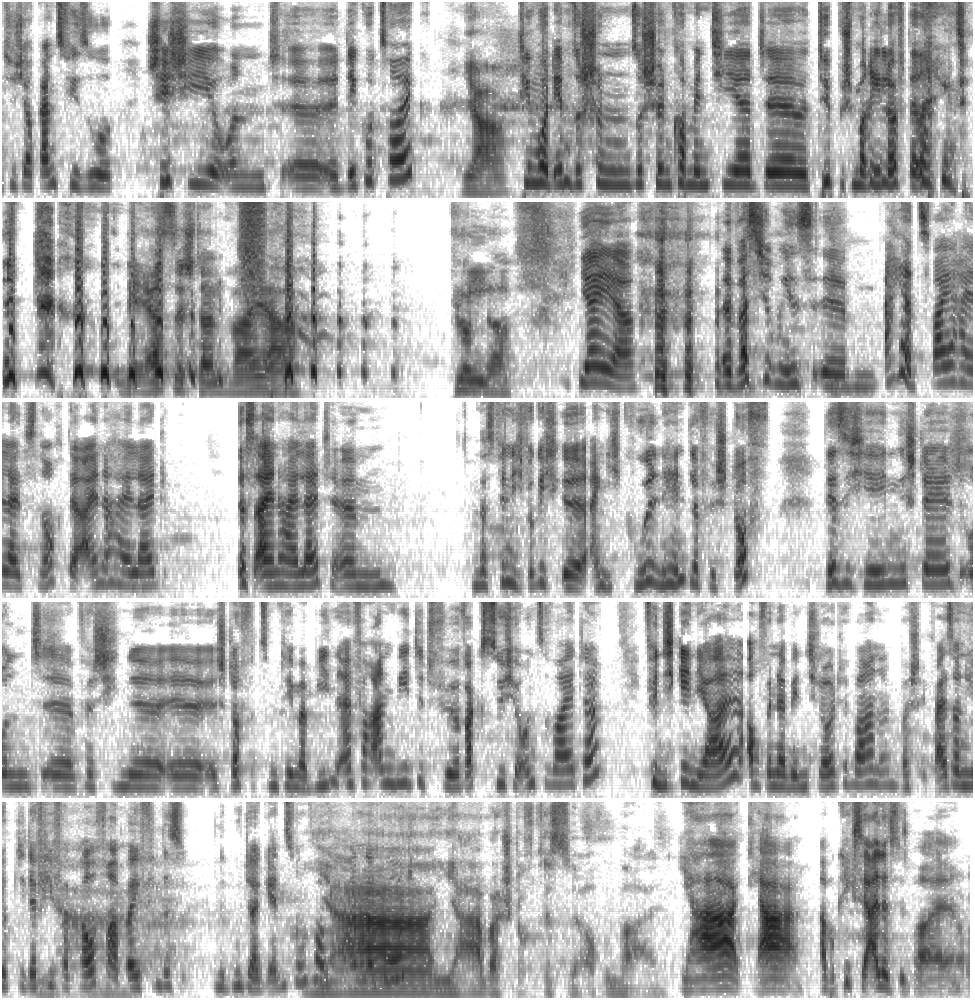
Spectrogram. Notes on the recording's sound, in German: live beim Apisticustag in Münster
